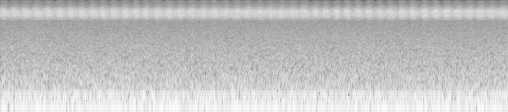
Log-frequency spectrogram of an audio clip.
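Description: Steady high-pitched insect chorus, a fast, evenly pulsing trill, over a low steady hum.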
